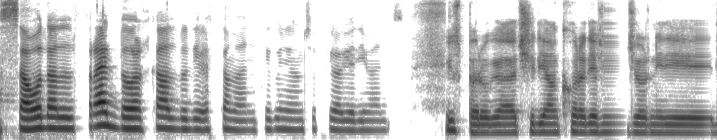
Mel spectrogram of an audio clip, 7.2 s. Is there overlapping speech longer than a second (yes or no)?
no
